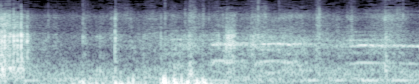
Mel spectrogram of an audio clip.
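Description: Rustling and knocks of a fabric shock-protector cover being wrapped around and pressed onto a scooter's front fork. A rooster crows faintly in the background from about a second in.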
